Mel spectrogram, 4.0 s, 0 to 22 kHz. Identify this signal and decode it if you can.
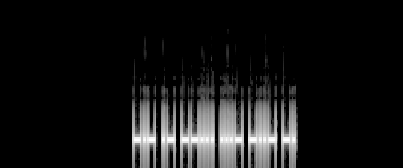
Morse code, heard as a keyed tone, about 50 wpm, 700 Hz. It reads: KA7VXN
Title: USA Call Signs Repeated 3x 50wpm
